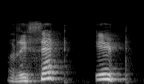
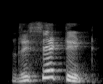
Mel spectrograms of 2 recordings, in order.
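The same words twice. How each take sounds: First: Reset it drawn out slowly, ending on it; slow clear model. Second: Said in the usual way. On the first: Shown as a demonstration. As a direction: say reset it slowly so learners catch it. (धीरे-धीरे, साफ़ बोलकर) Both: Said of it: "इसे वापस set करो".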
